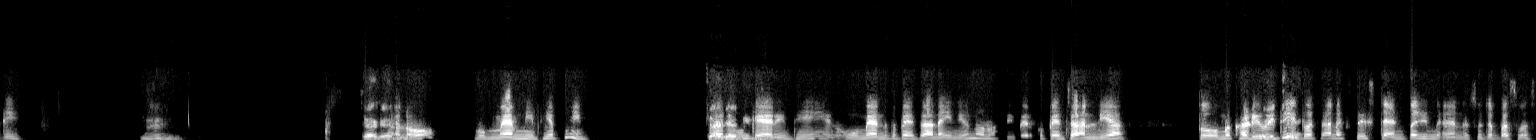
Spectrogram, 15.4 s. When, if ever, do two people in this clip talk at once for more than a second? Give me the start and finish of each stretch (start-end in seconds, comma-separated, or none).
none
